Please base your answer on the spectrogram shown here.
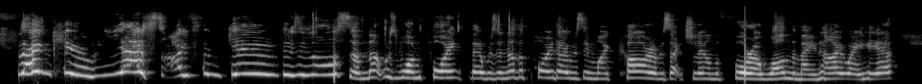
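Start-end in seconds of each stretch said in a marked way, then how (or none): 0.2-3.7 very high, full-throated belting, acted out. Retelling arms raised on a cliff: retelling own belting out. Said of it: "You were just belting out?".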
